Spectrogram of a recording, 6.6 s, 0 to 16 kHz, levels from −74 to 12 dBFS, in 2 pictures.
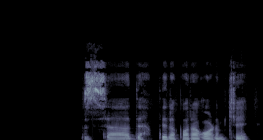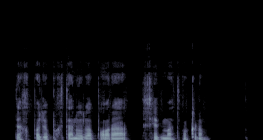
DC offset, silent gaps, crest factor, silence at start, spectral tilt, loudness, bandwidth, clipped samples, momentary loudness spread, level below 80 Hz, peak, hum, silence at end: under 0.1%; 3.29-3.46 s, 4.95-5.03 s; 22 dB; 1.05 s; -3.5 dB/octave; -26 LUFS; 11 kHz; under 0.1%; 10 LU; -62 dBFS; -6 dBFS; none; 0.65 s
